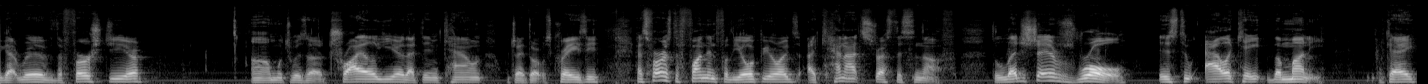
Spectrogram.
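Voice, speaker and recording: A man with a New York accent speaks in a dark, mellow tone at medium pitch, moderate pace and ordinary pitch variation, on a very clean recording with a silent background. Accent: New York City. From the Bronx, New York City. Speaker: politician and businessman. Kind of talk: political debate.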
